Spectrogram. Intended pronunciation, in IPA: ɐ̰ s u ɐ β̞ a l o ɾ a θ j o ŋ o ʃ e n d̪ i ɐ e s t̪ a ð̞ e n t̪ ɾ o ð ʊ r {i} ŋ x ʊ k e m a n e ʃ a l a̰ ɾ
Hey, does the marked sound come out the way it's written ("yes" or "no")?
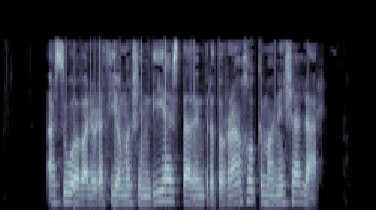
no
